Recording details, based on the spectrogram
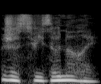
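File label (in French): "je suis honoré", French, elf, male; PhoenixCraft-1.16.5; PhoenixNPCPack; minecraft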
